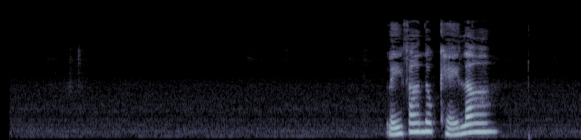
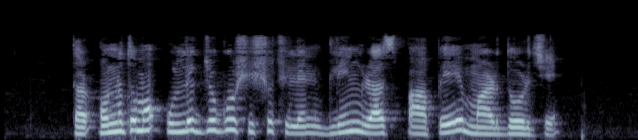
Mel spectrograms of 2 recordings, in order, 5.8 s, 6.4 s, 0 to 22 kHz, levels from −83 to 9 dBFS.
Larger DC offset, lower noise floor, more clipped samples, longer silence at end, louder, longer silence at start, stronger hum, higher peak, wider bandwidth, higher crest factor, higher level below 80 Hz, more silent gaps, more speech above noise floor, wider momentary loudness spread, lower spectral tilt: neither; second, -58 dBFS vs -66 dBFS; neither; about the same, 0.85 s vs 0.8 s; second, -22 LUFS vs -16 LUFS; first, 3.85 s vs 0.75 s; neither; about the same, -4 dBFS vs -2 dBFS; first, 12.5 kHz vs 8 kHz; first, 24 dB vs 14 dB; second, -76 dBFS vs -58 dBFS; neither; second, 38 dB vs 51 dB; first, 14 LU vs 9 LU; about the same, -5.5 dB/octave vs -5.5 dB/octave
